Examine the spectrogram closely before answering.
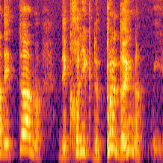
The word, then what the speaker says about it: Prydain: Mais revenons sur ce métrage qui nous intéresse ici, adapté d'un des tomes des chroniques de Prydain, oui, je le prononce à la galloise, car c'est la mythologie locale, hein, ah, c'est pas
